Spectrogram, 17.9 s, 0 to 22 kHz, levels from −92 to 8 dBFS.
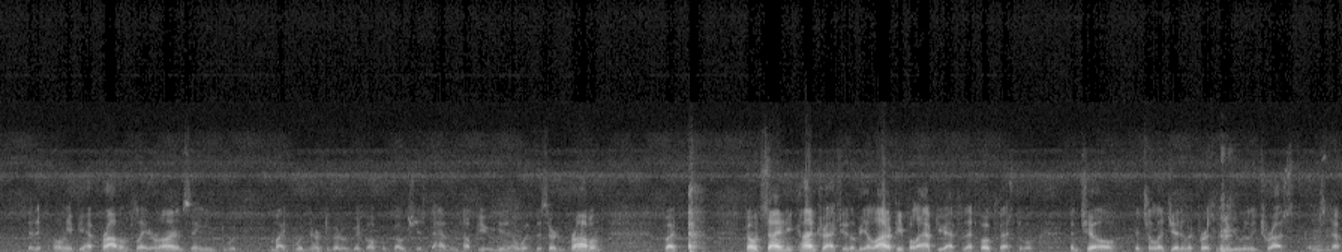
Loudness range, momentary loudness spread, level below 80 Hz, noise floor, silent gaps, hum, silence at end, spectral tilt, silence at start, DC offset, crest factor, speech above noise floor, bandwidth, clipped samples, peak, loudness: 12 LU; 19 LU; -56 dBFS; -46 dBFS; none; none; 0 s; -4.5 dB/octave; 0 s; under 0.1%; 24 dB; 19 dB; over 20 kHz; under 0.1%; -4 dBFS; -27 LUFS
